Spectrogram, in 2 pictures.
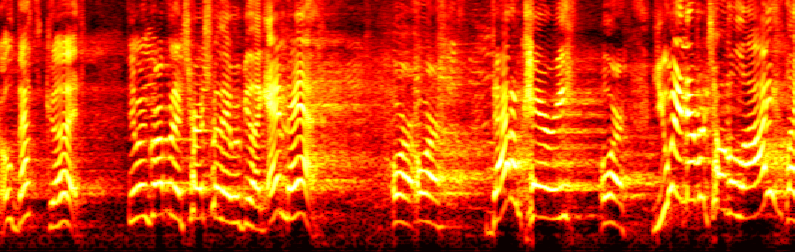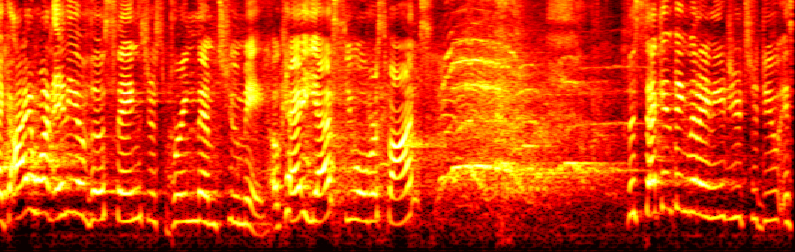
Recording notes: a keynote speech I gave during the Growth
